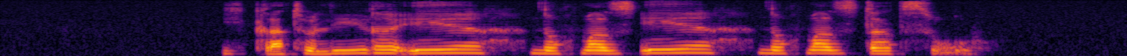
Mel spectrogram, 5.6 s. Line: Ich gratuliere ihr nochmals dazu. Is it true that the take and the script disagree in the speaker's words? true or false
true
